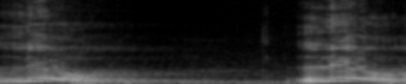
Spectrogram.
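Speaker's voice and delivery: لیو with the stress on the final u, the i kept short; لیو, u vowel prominent; u sound in leo. Shown as a demonstration. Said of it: "منہ اور کھل رہا ہے یو کے اوپر".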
